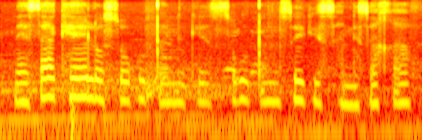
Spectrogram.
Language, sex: Xhosa, female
